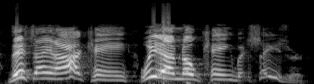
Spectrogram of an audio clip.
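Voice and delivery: defiant rejection. Retold or imitated. Preacher voicing the people rejecting Jesus, defiant. Acted crowd rejecting their king.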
